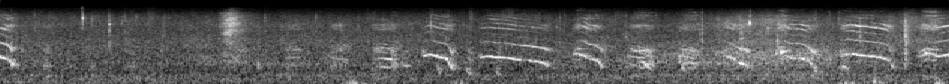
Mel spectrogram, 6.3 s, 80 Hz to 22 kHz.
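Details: A litter of Labrador Retriever puppies in a puppy-proofed run, with both parents present, on 10 September 2015. Scattered thin, falling whimpers and short yips come every second or so over a steady rushing background noise.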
